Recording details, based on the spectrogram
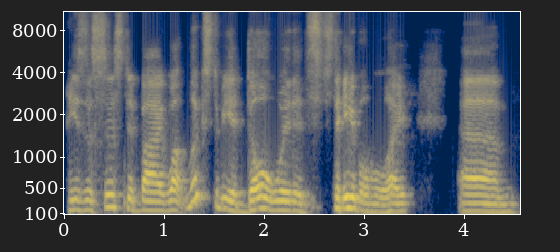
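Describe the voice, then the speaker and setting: A man narrating a tabletop fantasy game as game master, improvising in a halting, hesitant way. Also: on the high side, warm tone.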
